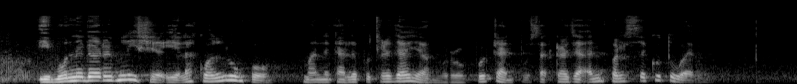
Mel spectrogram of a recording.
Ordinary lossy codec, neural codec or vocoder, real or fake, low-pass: AAC, 48 kbps; vocoder, 22.05 kHz, 80 mel bands, Vocos; fake; 9.9 kHz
